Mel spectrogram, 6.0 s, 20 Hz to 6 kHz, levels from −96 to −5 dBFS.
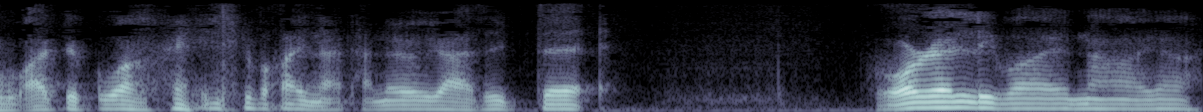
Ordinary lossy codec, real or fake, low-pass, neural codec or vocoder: MP3, 24 kbps; fake; 5.4 kHz; codec, 16 kHz in and 24 kHz out, 0.9 kbps, LongCat-Audio-Codec, fine tuned four codebook decoder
